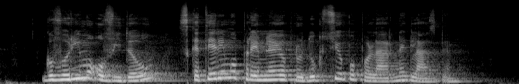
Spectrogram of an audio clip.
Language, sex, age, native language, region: Slovenian, female, 50-59, Slovenian, Posavska region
